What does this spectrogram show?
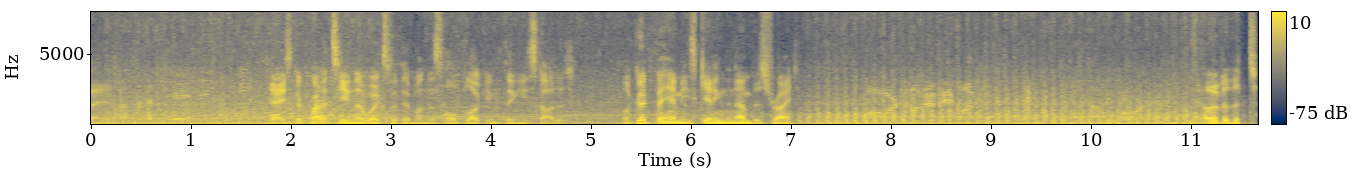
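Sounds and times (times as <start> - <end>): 
speech: 0.0 - 7.7, 11.2 - 11.6
helicopter hovering: 0.0 - 11.6.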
